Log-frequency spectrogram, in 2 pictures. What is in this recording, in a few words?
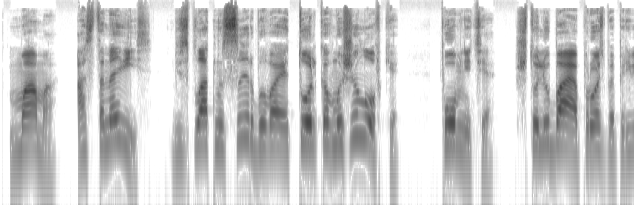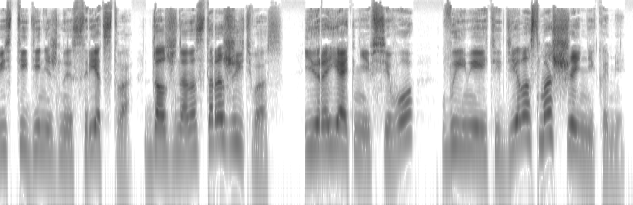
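13 years Russian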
